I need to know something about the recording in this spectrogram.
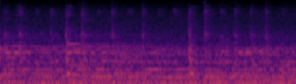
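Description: Soft meditation background music: sustained, held tones with light ticking clicks at a fairly regular pace.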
